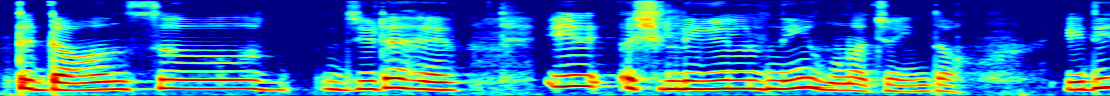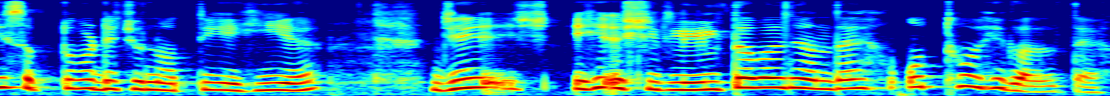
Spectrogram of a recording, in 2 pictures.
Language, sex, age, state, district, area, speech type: Punjabi, female, 30-45, Punjab, Mansa, urban, spontaneous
